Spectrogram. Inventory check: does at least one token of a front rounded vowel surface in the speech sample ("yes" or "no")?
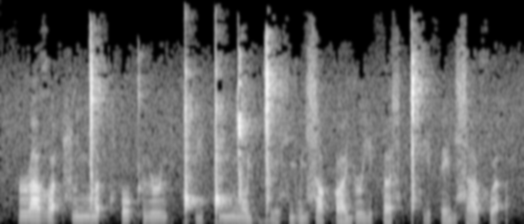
no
